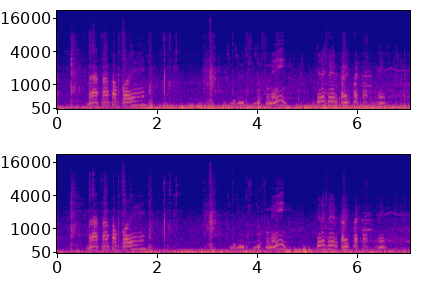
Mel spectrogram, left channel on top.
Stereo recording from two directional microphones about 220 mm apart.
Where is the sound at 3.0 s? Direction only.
20° right (ahead or behind).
